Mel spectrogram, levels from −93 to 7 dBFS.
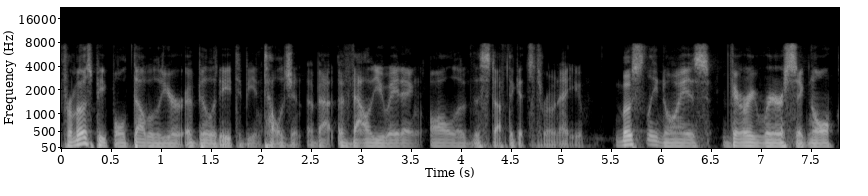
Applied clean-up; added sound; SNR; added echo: none; none; none; none.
